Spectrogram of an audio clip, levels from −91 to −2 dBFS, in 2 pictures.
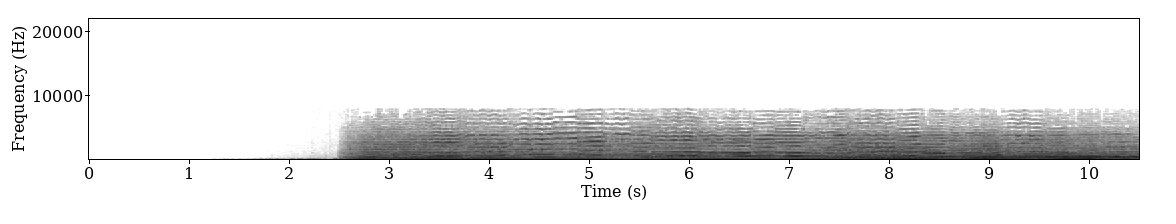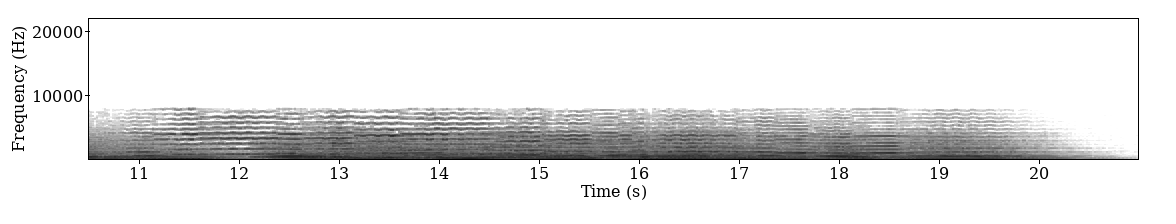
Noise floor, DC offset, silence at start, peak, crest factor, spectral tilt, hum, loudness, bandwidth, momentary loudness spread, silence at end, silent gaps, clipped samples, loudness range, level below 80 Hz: -72 dBFS; under 0.1%; 2.2 s; -4 dBFS; 16 dB; -6 dB/octave; none; -20 LUFS; 8.4 kHz; 6 LU; 0.75 s; none; under 0.1%; 4 LU; -28 dBFS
